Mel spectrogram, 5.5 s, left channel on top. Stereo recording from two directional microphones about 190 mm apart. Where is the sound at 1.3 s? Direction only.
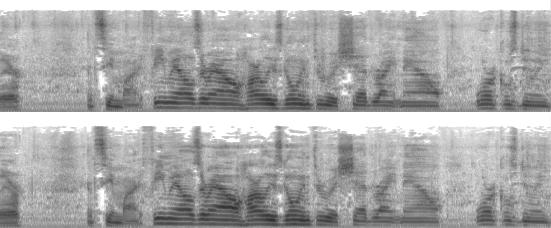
40° right (ahead or behind).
